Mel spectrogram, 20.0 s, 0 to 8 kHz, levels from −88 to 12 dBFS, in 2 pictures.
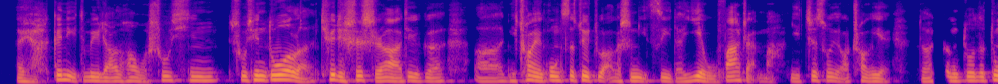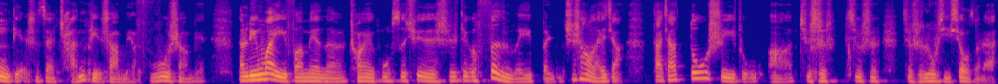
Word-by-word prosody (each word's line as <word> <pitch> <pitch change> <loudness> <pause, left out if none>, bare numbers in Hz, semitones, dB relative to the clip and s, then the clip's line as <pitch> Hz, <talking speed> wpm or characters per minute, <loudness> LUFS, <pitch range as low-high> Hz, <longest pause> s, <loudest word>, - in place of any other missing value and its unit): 哎 115 - -2
呀， 95 -4 -3
跟 170 -1 +3
你 150 - +2
这 135 +2 -8
么 140 - +2
一 130 - +2
聊 125 -1 -1
的 120 - -3
话， 130 +2 -4
我 110 -4 -4
舒 150 +5 -3
心 140 -1 -3
舒 150 - -3
心 155 +2 +4
多 170 -1 +8
了。 120 -3 +1
确 175 - +3
确 140 - +2
实 155 +5 +3
实 150 -5 +3
啊， 120 -2 +2
这 125 0 -1
个， 120 0 -5 0.3
呃， 110 -1 -7
你 125 - -6
创 155 +3 +2
业 - - +4
公 145 +4 +2
司 145 +2 +1
最 150 +1 +4
主 145 0 -2
要 - - -5
的 120 - -5
是 130 - +1
你 125 -4 0
自 130 0 -4
己 120 - -1
的 110 +1 -7
业 145 +5 +3
务 105 -7 0
发 145 +8 +1
展 145 -4 -6
嘛， 110 0 -13
你 110 -2 -8
之 145 +8 -2
所 135 -1 -2
以 - - -3
要 105 0 -7
创 120 -1 -4
业， 105 -3 -3 0.3
那 110 0 -4
更 130 -3 -2
多 140 +1 +1
的 135 0 0
重 135 -3 +5
点 120 - -7
是 120 - -7
在 115 -1 -5
产 135 +6 -2
品 125 -6 -1
上 95 - -4
面、 95 0 -13
服 120 +4 -7
务 145 - +3
上 120 -6 -3
面。 110 +1 -16 0.3
那 140 - +2
另 165 +4 +10
外 190 -3 +8
一 135 - +6
方 125 +1 0
面 125 -2 +1
呢， 110 0 -4
创 130 -1 -1
业 120 - +1
公 135 +3 -6
司 130 +3 -2
确 135 +3 -2
确 135 - +2
实 120 - -1
实 140 +4 -5
这 145 - -3
个 145 - -2
氛 145 - +2
围 105 +3 -7
本 105 +1 -10
质 175 - -2
上 180 -2 +2
来 120 -3 0
讲， 120 0 -5 0.3
大 145 - -1
家 155 +2 0
都 215 +1 +3
是 140 -9 0
一 115 - +1
种， - - -10
啊， 105 +1 -10
就 130 - -5
是 125 0 +1 0.2
就 130 - -5
是 120 +1 -5 0.2
就 - - -8
是 115 - -6
撸 120 0 +1
起 110 -2 -3
袖 120 +4 +2
子 100 -4 -9
来。 - - -11
125 Hz, 330 characters per minute, -24 LUFS, 115-145 Hz, 0.3 s, 另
